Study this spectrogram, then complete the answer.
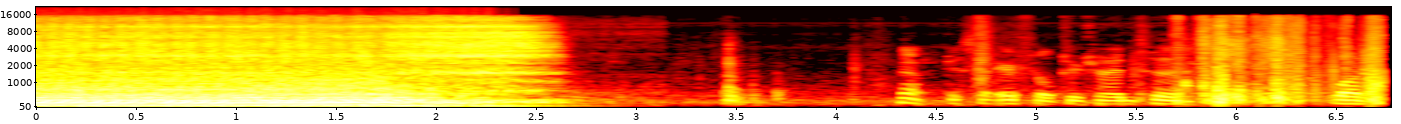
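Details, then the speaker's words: Porsche 928 V8 (tan car) started after sitting all winter, first start in 15+ years: loud, rapid, throaty bark runs strong a couple of seconds then cuts off; starting properly, earlier non-start traced to crank position sensor connector. "I guess that means the reason it hasn't been running was position sensor connector"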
